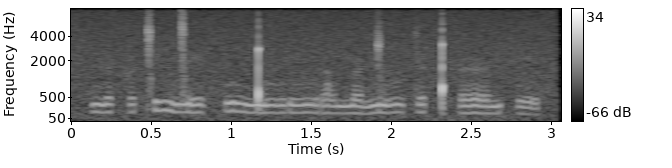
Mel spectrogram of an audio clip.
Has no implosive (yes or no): yes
